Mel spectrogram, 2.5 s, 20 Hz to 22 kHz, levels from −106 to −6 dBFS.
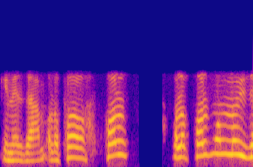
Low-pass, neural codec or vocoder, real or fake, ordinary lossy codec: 3.6 kHz; none; real; Opus, 64 kbps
